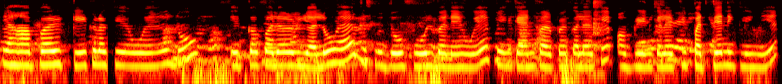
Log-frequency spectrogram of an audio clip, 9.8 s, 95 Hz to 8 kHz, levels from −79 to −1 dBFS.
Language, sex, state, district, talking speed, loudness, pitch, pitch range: Hindi, female, Bihar, Sitamarhi, 185 wpm, -17 LUFS, 255 Hz, 240-270 Hz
